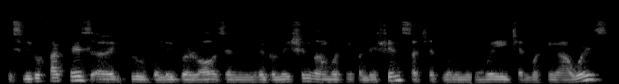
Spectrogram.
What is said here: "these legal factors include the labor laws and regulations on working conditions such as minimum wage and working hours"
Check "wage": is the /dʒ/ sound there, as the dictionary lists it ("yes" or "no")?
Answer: yes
